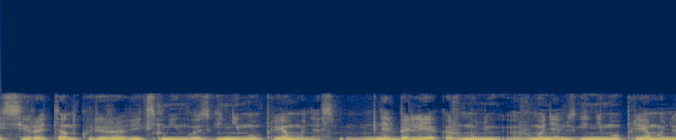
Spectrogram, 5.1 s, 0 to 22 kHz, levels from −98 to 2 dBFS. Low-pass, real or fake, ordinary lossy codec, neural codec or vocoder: 7.2 kHz; real; AAC, 48 kbps; none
